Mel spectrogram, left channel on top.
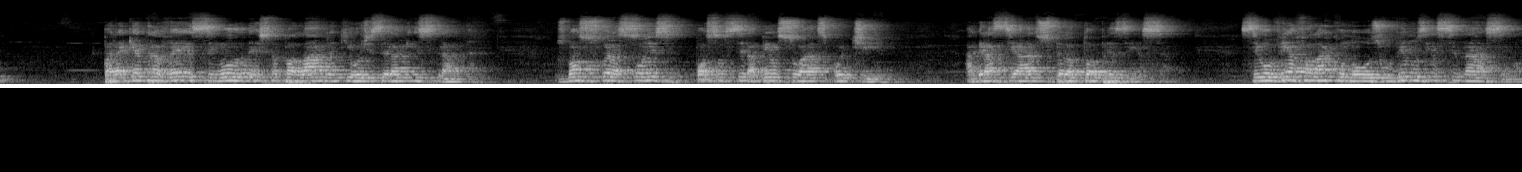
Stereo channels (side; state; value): right; silent; digital silence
